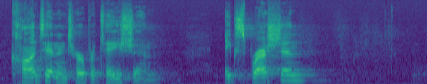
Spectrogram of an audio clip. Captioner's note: none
